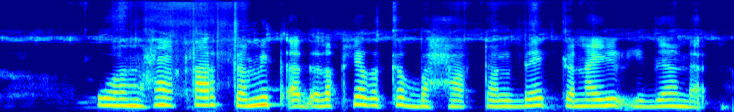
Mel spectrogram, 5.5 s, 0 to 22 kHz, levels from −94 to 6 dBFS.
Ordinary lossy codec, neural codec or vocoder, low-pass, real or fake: none; codec, 44.1 kHz, 2.6 kbps, SNAC; none; fake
